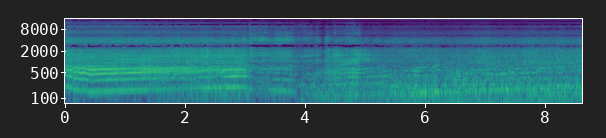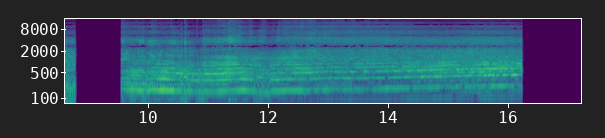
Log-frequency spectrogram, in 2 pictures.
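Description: A small four-cylinder race car revs high as it accelerates uphill, shifting through the gears.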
